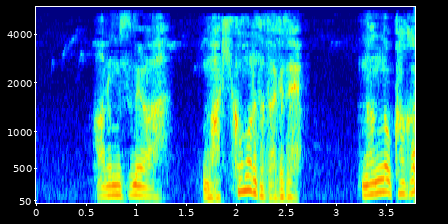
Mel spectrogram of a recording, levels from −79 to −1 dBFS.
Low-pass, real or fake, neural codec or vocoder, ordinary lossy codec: 5.4 kHz; real; none; AAC, 24 kbps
